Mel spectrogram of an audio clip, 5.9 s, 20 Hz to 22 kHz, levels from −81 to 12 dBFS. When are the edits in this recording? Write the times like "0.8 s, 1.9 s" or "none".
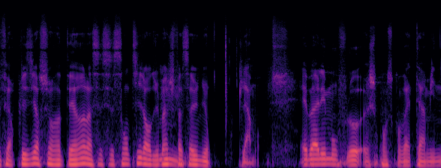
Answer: none

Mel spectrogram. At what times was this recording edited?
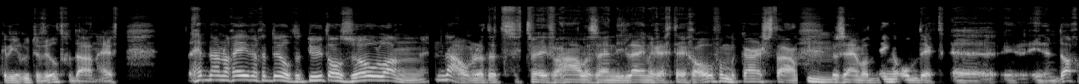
4.3 s, 8.0 s, 9.5 s

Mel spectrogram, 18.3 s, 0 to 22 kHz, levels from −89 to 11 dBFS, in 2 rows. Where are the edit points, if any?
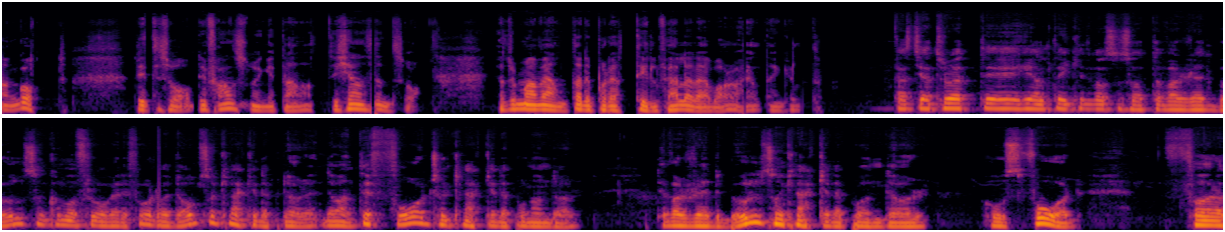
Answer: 1.4 s

